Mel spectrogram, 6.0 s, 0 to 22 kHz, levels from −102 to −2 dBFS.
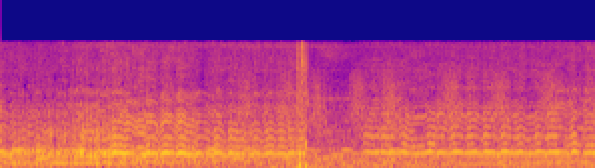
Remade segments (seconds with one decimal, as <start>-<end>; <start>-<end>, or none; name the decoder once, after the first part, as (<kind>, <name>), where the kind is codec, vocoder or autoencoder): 0.5-1.1 (vocoder, HiFi-GAN)

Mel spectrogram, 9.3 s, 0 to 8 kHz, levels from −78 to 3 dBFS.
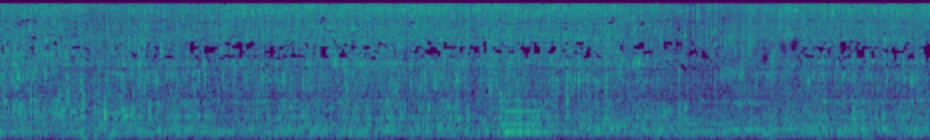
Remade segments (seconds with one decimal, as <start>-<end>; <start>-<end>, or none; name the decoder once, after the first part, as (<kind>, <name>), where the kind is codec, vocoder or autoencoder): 7.3-8.0 (vocoder, HiFi-GAN)

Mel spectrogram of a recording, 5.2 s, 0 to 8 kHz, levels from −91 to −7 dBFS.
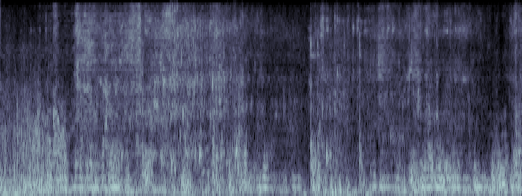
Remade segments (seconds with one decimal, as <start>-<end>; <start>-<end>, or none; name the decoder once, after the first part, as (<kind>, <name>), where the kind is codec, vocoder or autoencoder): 0.5-1.7 (vocoder, HiFi-GAN); 2.4-3.0; 3.7-5.2

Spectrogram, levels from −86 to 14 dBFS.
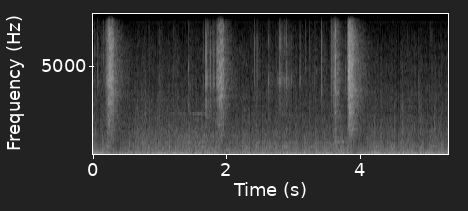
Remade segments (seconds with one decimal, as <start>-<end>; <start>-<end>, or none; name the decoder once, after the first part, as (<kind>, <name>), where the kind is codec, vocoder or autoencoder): none

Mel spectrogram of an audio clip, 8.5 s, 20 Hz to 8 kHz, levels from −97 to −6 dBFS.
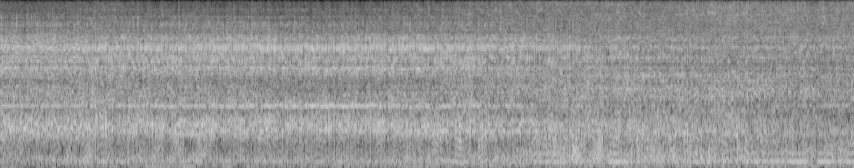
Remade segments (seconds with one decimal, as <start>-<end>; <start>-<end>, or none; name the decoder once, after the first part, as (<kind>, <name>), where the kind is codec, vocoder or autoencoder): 0.8-8.5 (vocoder, HiFi-GAN)

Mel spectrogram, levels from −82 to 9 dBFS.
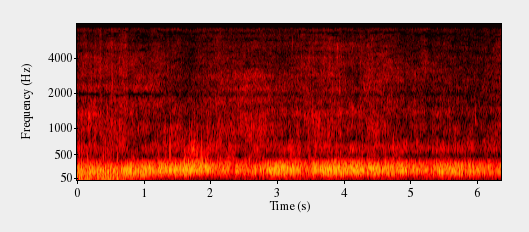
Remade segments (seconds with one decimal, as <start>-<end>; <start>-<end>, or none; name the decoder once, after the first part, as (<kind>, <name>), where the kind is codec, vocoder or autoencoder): none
